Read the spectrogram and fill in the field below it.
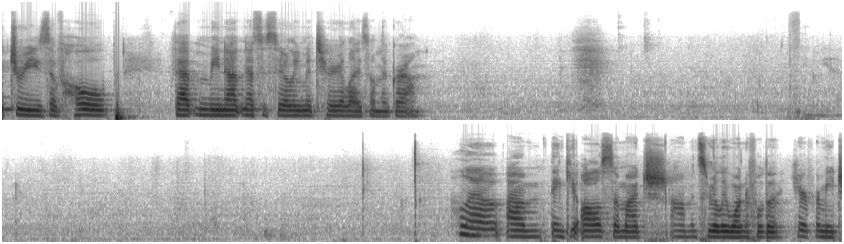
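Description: A young woman speaks calmly into a microphone in a room.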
